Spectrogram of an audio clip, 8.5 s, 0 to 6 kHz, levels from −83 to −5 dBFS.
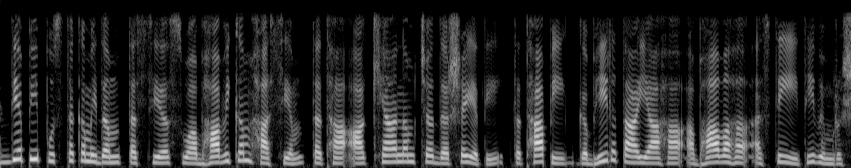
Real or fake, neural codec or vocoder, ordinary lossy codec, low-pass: real; none; none; 5.4 kHz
